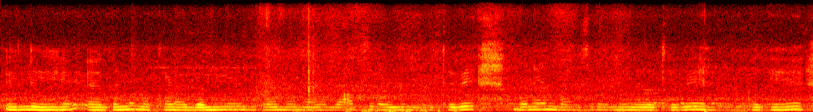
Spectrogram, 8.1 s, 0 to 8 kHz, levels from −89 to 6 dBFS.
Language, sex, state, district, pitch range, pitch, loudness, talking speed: Kannada, female, Karnataka, Raichur, 185-205 Hz, 195 Hz, -25 LUFS, 145 wpm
